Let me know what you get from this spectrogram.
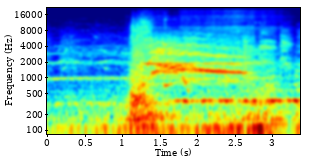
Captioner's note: screams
